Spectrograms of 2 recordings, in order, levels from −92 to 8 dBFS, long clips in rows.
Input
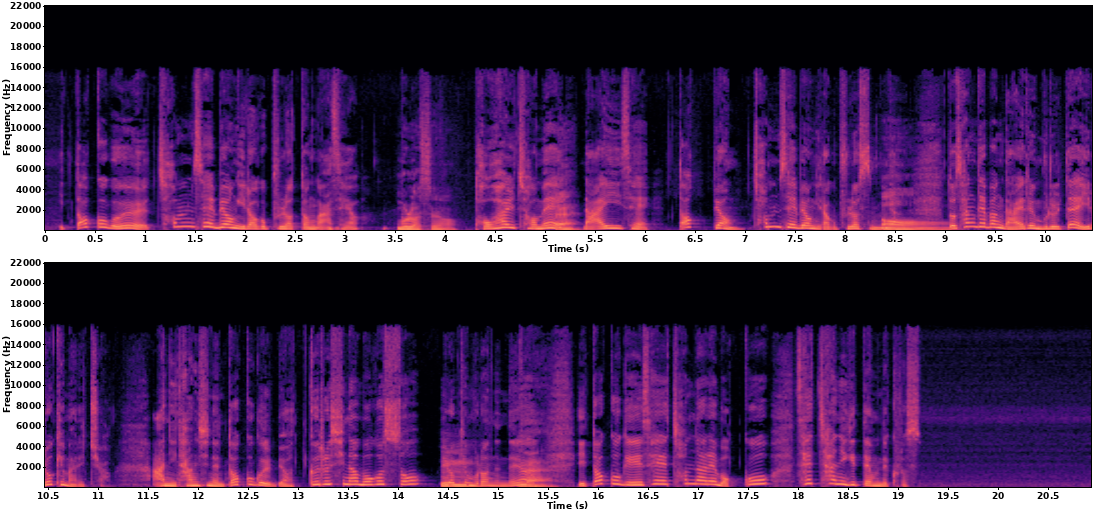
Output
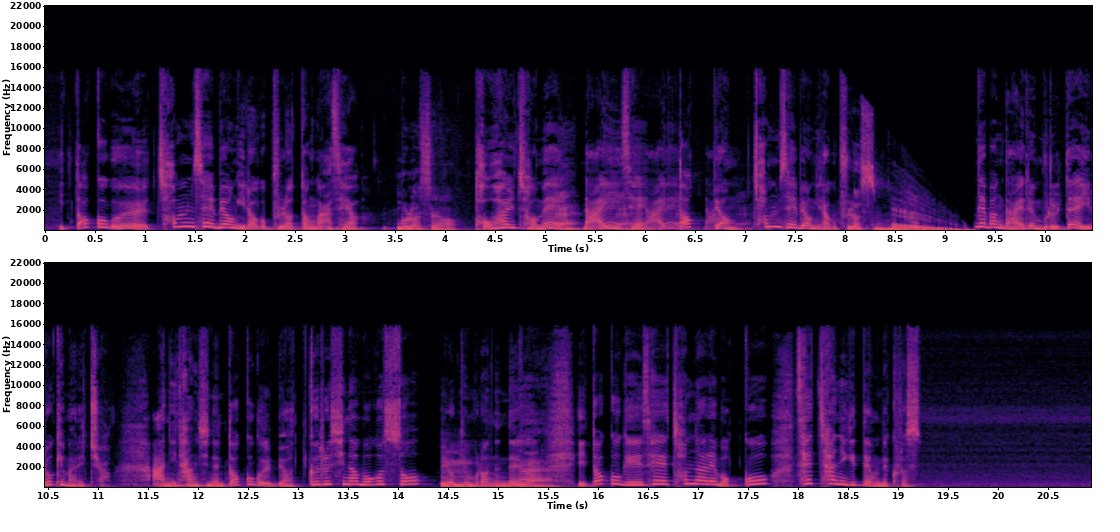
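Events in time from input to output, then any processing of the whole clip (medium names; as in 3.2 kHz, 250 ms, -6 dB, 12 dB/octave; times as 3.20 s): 4.93–5.58 s: echo throw 600 ms, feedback 40%, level -11 dB
7.94 s: tape stop 1.35 s
whole clip: hum notches 60/120/180/240 Hz; compression 5:1, threshold -23 dBFS; trim -5 dB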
